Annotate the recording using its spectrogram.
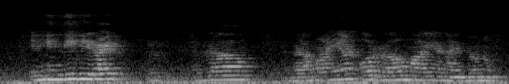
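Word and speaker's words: रामायण: the with them this in English we write ramay we put a a but we don't say I have heard many people say ramayana it's not ramayana it's a Hindi word because it is a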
